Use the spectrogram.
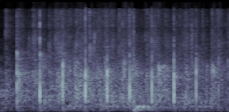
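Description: A small gathering at an Islamic talk claps briefly, with distinct individual claps in an uneven rhythm, fairly close and moderately loud.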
